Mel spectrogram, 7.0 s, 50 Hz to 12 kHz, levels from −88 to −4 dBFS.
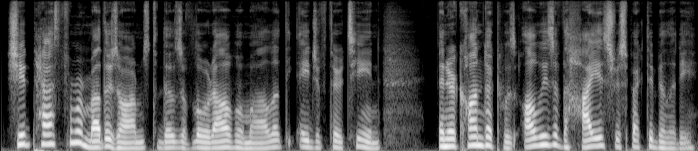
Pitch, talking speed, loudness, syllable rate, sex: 150 Hz, 225 wpm, -17 LUFS, 6.7 syllables/s, male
